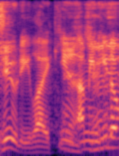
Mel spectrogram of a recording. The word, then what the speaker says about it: Jeudy: Wait, Jerry Jeudy is Judy, he don't spell it like Judge Judy, but Judy.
